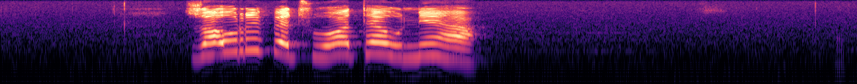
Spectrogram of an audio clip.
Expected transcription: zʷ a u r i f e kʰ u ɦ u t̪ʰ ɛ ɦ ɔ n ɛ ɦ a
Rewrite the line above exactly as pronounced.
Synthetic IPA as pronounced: zʷ a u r i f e tʰ u ɦ ɔ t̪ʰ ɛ ɦ u n ɛ ɦ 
